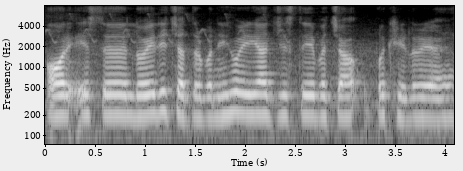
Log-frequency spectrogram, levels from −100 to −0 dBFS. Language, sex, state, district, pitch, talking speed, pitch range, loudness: Punjabi, female, Punjab, Kapurthala, 195 Hz, 220 wpm, 190-200 Hz, -20 LUFS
